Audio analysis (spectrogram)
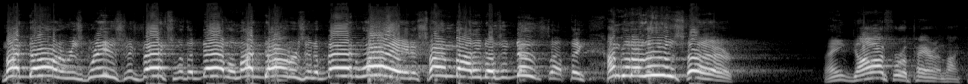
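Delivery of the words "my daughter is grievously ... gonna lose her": high, loud, shouting plea for a sick daughter; desperate plea. Acted. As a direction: cry out to him as a desperate mother. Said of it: "fall down at a man's feet and say".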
